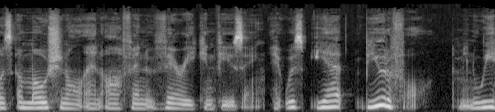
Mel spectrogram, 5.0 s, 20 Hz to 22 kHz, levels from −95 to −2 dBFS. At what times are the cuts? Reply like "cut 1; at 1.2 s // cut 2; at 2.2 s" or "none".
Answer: cut 1; at 2.6 s // cut 2; at 3.1 s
